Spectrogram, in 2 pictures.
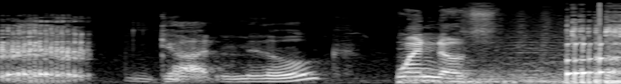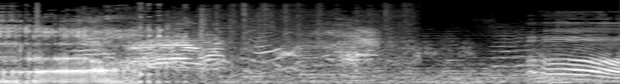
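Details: Burping from a film scene: loud, drawn-out, rumbling burps mixed with grunts, speech and music.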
